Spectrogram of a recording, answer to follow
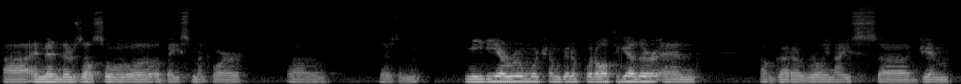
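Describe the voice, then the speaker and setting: A man's voice: lowish voice, little pitch movement, moderate pace, mellow, roomy sound, lo-fi sound. A middle-aged man from the Czech Republic hosting a casual livestream chat, rambling with lots of fillers and restarts. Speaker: livestream host. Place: house interior.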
